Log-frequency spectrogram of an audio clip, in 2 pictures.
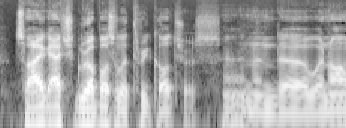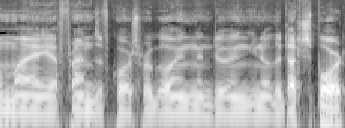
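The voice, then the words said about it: American-educated English accent. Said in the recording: “I have an American education, as you can hear from my accent.”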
